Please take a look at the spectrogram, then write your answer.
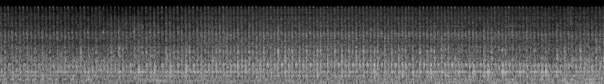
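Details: Renault Master diesel, fault code DF065 misfire: uneven idle with irregular knocking two or three per second; all four injectors and their wiring already replaced with new ones, no change, cause unknown.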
